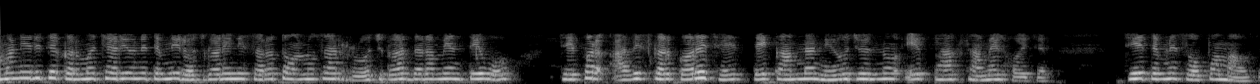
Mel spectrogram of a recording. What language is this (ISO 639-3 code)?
guj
